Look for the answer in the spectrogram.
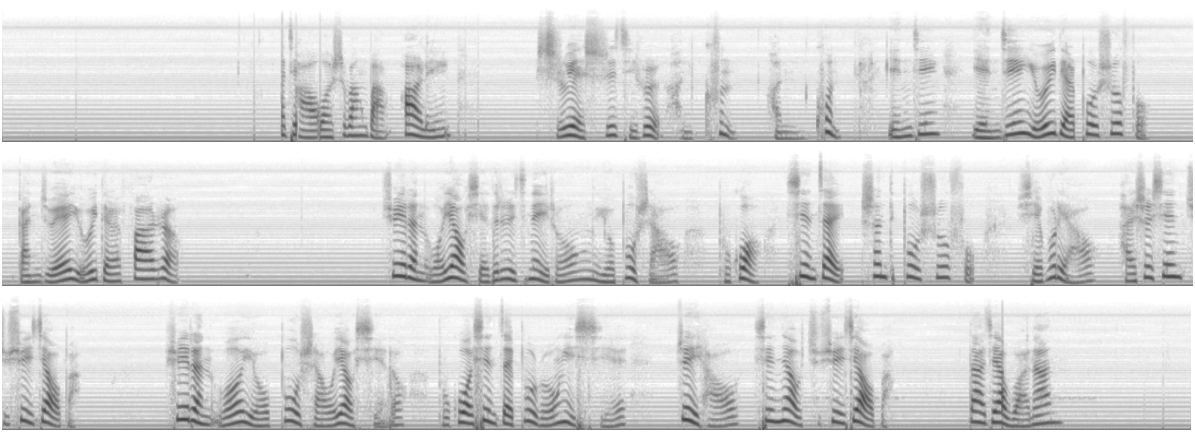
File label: chinese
